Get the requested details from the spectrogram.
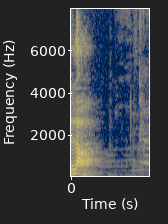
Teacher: जो प्राण वायु जो हवा है वो हमारे ये मुंह के पार्श्व, ये जो होते हैं गाल, यहाँ से टकराकर बाहर निकलती है, इसलिए इसका नाम दिया गया पार्श्विक व्यंजन।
